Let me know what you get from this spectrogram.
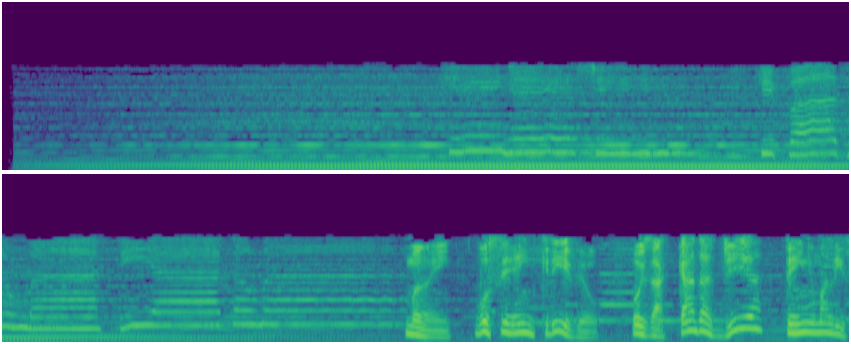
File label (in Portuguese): Geral Masculino; Dia das Mães; Telemensagens 2017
